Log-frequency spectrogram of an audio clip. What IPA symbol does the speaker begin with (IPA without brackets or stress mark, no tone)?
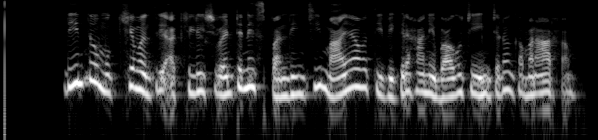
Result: d̪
